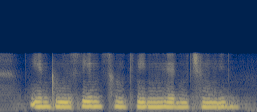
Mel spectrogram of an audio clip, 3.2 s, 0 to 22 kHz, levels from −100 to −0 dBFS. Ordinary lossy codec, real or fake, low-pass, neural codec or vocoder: none; fake; 3.6 kHz; codec, 16 kHz, 0.5 kbps, FreqCodec, smaller model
